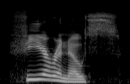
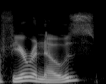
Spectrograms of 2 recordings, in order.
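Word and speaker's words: furanose: Next we have furanos, or furanos. That's fine too. It is F-U-R-A-N-O-S-E, like the nose on your face, which, when you think about it, noses just look really funny.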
